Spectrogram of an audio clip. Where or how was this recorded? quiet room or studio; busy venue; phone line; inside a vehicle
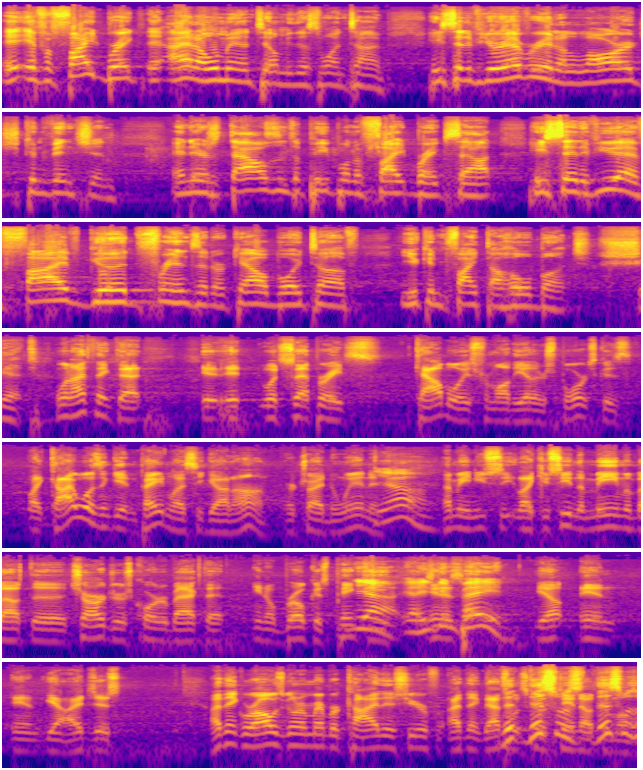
busy venue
